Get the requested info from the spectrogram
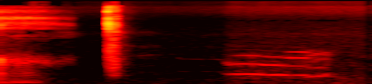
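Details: Short-legged Munchkin cat uttering a soft, level meow that sags slightly at its close, following a sharp click and a stretch of near silence; faint background hum.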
